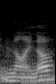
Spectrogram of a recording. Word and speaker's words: niner: And therefore in order to distinguish between 'nine' and 'five', you really have to say 'niner' and 'fife', otherwise they will sound the same.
